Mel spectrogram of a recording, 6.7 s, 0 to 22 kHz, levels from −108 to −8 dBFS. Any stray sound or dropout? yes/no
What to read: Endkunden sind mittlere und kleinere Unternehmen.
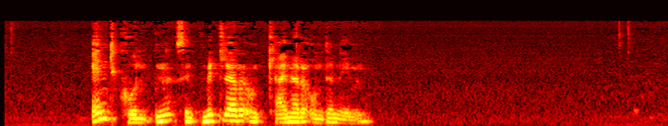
no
